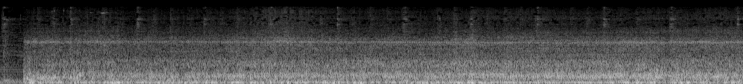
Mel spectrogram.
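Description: Motor scooter riding along a road, recorded from on the bike: a steady rush of wind and road noise over the engine's low hum, with a thin steady high whine above it.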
